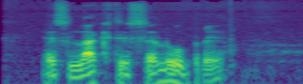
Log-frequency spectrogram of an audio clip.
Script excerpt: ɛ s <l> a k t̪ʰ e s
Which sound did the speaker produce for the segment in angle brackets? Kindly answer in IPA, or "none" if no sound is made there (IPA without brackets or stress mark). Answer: l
